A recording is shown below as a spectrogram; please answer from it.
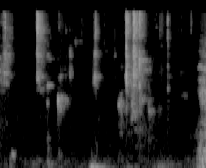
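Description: A few faint, short clicks and knocks, scattered over about two seconds with quiet gaps between them.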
